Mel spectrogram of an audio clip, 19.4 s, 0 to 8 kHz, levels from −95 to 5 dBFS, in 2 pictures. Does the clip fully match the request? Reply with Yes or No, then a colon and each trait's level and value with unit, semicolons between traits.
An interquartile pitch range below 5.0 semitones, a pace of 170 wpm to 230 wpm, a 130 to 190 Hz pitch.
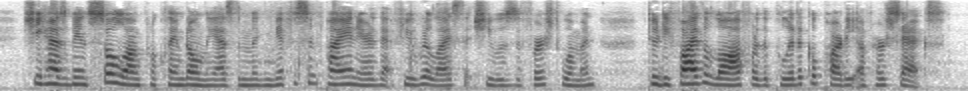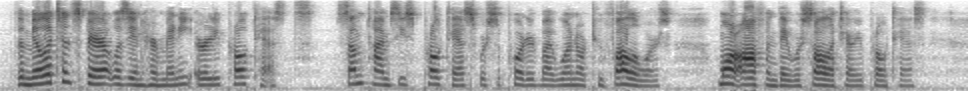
No: average, 2.9 semitones; average, 175 wpm; high, 210 Hz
